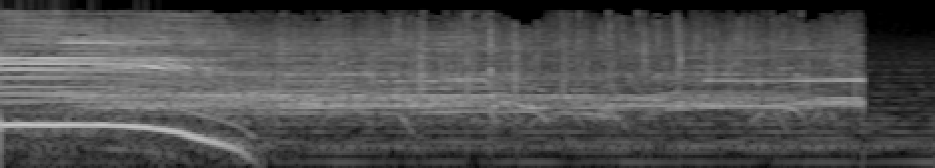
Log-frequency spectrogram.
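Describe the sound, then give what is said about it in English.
A large church audience, standing, cheers and claps loudly to welcome their pastor, opening with a long sustained shout that slides downward, then dense applause and overlapping whoops that stop abruptly near the end. “So I want you to stand to your feet and I want you to clap your hands with shouts of Jesus joy and welcome our pastor,”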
